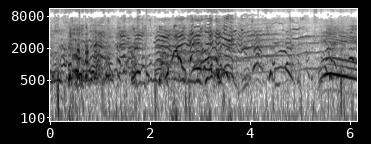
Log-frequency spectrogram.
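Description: Young girls shout and squeal excitedly nearby, outdoors.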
